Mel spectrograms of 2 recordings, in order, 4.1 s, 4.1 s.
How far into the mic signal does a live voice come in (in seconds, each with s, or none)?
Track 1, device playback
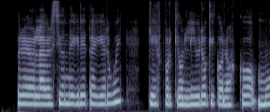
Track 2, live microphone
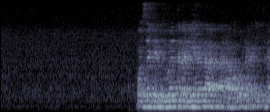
2.0 s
